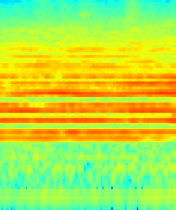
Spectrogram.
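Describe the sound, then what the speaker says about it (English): A loud train horn sounds nearby during a city budget workshop in Dunsmuir, one sustained chord-like blast holding steady for the whole stretch with no talking over it. "That's a loud whistle"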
